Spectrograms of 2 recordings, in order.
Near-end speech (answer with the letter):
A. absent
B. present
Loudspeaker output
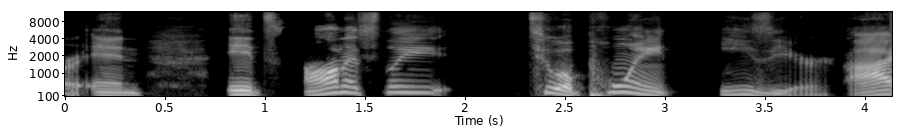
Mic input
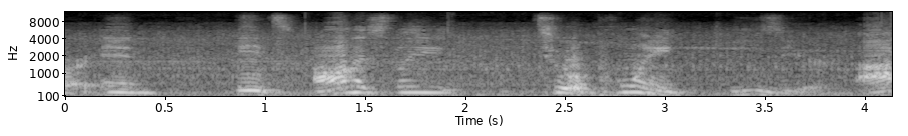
A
